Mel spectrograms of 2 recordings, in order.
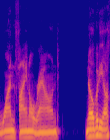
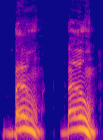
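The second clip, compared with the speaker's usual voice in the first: boom; 12 semitones higher, 5 dB louder than usual. Retold or imitated. Sound effect for kicks.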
